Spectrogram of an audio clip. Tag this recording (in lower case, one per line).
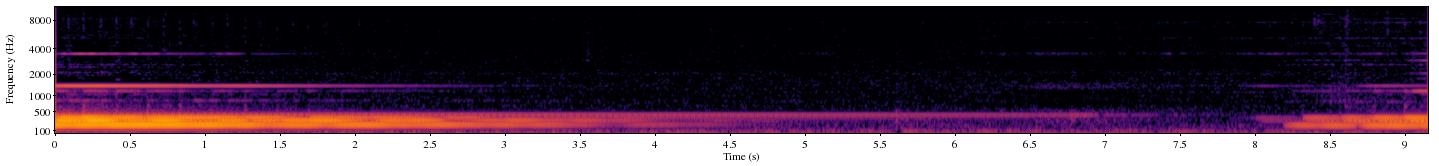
music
